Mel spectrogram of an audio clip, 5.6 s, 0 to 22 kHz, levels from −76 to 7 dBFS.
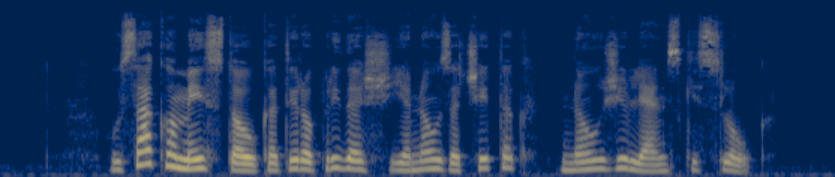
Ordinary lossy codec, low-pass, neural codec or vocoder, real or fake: MP3, 64 kbps; 19.8 kHz; none; real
